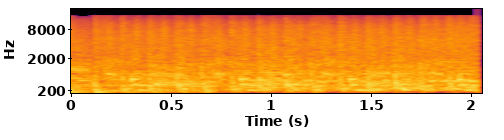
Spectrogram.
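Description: Background song, in a stretch without vocals, with a busy drum pattern: fast snare-like hits over an electronic backing.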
